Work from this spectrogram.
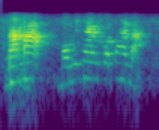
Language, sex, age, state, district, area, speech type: Odia, female, 18-30, Odisha, Sundergarh, urban, conversation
